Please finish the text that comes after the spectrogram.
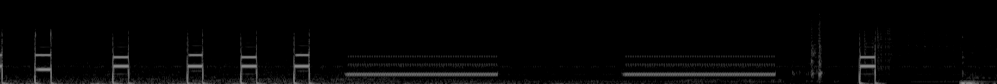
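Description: Telephone keypad in the Mon Bazou driving game being dialed: five short beeping tones, then two long ringback tones, followed by a clunk and a couple more brief beeps.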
